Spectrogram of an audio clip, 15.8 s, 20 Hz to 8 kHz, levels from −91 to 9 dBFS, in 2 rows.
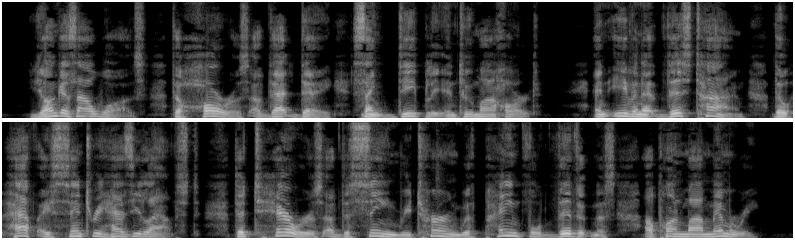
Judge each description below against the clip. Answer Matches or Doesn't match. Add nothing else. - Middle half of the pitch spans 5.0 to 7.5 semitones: Matches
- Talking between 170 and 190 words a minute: Doesn't match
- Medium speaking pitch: Matches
